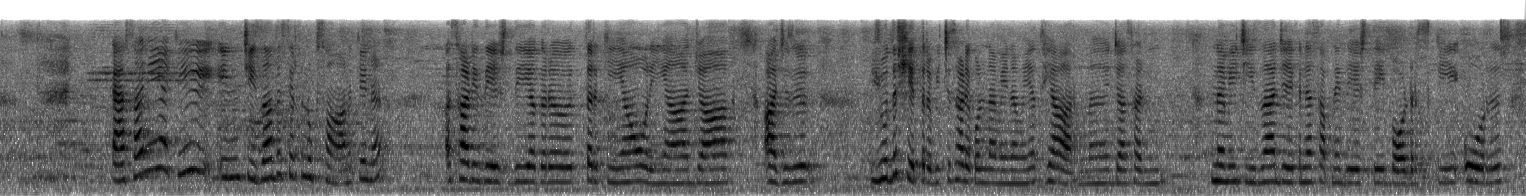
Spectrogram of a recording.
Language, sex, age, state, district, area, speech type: Dogri, female, 30-45, Jammu and Kashmir, Jammu, urban, spontaneous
